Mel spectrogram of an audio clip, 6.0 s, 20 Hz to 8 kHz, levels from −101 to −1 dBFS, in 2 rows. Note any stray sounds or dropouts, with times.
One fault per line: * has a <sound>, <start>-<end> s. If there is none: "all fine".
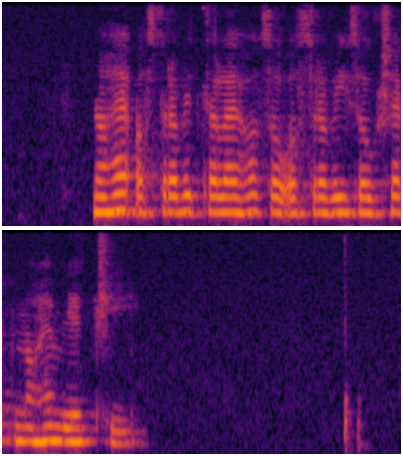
all fine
